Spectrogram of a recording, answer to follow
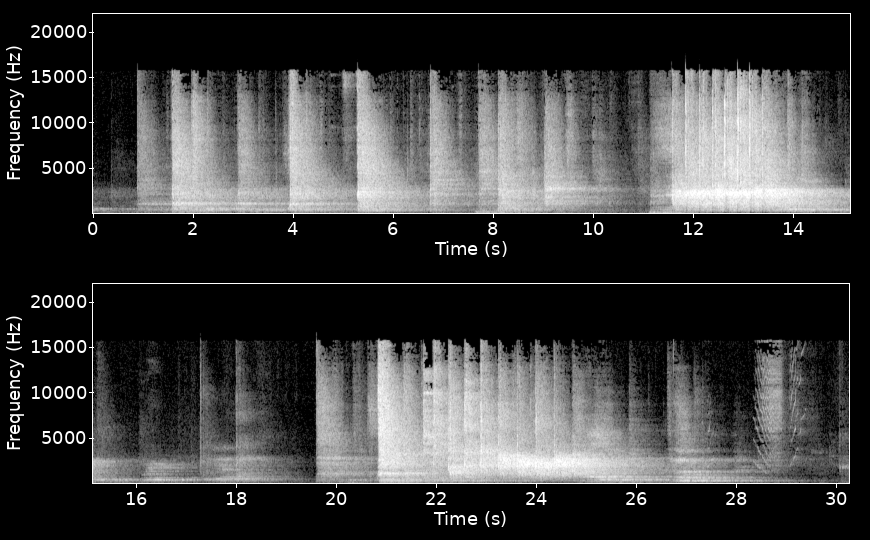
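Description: Badminton racket strikes on a shuttlecock during rallies, a sharp hit about every second or so, each echoing in the large hall. Two longer, louder stretches of rushing noise come in the middle and later on.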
